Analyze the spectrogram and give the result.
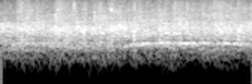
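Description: A crowd claps steadily and loudly, a dense wash of applause that holds even throughout, with a faint cheer or whoop rising briefly within it.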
